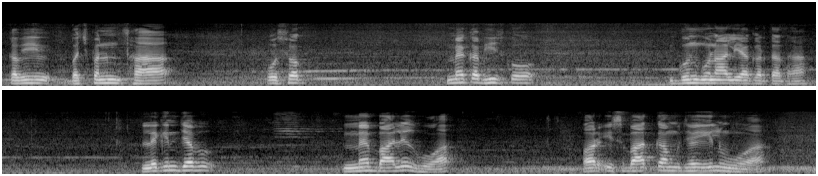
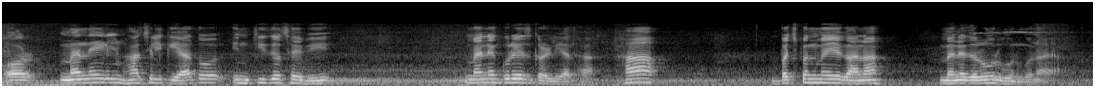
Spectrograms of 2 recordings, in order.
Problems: background sounds at intervals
